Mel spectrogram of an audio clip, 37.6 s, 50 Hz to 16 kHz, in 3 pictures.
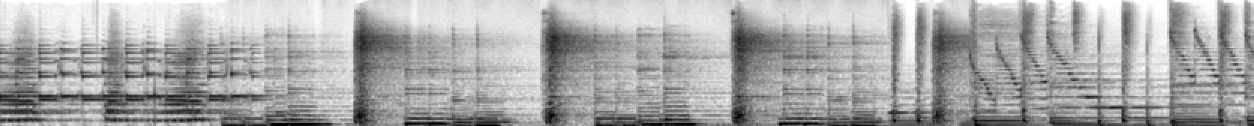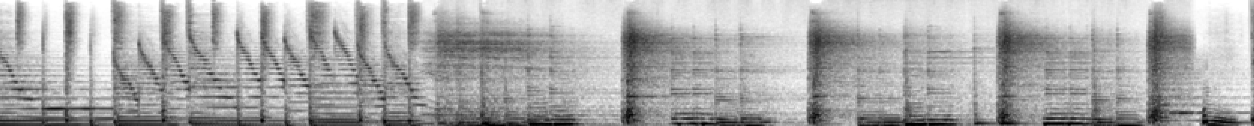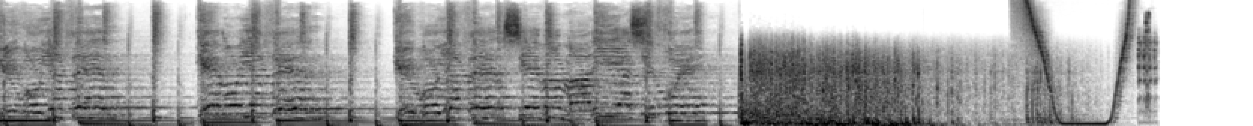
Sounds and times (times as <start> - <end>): Music: 0.0 - 32.5
Explosion: 13.8 - 19.3, 32.5 - 36.2.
